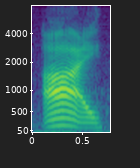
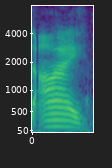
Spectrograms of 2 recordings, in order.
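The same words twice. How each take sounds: First: "I" hit hard and louder; emphatic I. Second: Said in the usual way. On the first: Shown as a demonstration. Reading the psalm's repeated I with emphasis. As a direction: punch the repeated "I". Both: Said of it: "and it's an emphatic".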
